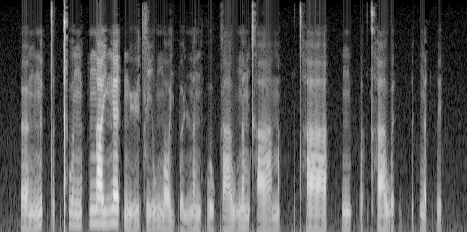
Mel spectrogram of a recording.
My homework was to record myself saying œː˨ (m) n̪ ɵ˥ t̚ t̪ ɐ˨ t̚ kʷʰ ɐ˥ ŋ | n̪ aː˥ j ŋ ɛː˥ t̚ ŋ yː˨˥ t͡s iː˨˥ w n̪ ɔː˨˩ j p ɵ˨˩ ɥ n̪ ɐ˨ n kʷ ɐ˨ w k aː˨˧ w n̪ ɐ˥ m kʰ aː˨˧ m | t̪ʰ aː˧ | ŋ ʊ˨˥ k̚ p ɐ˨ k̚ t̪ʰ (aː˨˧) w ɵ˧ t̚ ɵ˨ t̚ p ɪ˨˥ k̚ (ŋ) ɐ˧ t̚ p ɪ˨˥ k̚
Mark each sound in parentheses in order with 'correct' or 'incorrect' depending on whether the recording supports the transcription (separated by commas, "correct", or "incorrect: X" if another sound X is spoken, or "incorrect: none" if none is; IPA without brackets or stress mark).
incorrect: ŋ, correct, correct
